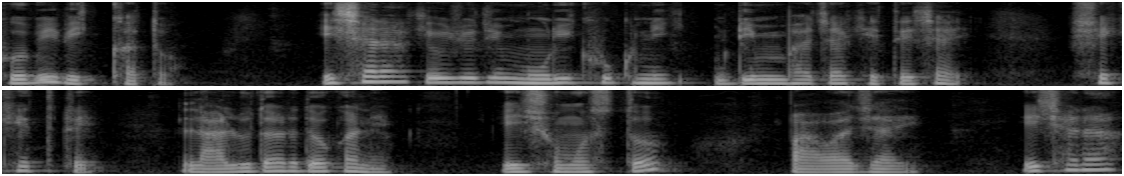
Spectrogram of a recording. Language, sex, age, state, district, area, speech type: Bengali, male, 30-45, West Bengal, Howrah, urban, spontaneous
